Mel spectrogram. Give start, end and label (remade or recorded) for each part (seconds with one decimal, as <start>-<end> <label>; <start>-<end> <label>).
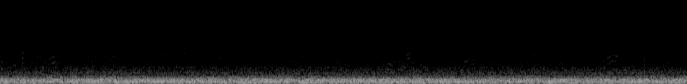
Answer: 0.0-1.5 remade; 1.5-5.4 recorded; 5.4-6.5 remade; 6.5-6.9 recorded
